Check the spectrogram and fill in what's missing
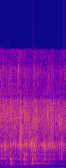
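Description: Chopped green chillies drop into hot peanut oil, giving a brief, loud, dense sizzle that lasts about a second.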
